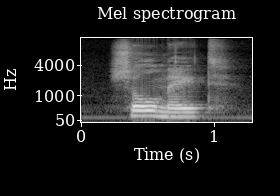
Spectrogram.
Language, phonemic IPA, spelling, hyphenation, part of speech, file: Dutch, /ˈsɔːlmet/, soulmate, soul‧mate, noun, Nl-soulmate.ogg
- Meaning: soulmate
